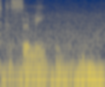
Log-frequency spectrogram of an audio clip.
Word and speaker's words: Kissimmee: Many of you probably thought I was gonna say Kissimmee, but it's Kissimmee.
